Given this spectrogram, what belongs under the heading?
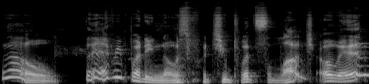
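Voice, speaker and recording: A man's voice: medium pitch, huge pitch swings, moderate pace, slightly rough. A man co-hosting a podcast, riffing comically, laughing often and swearing casually. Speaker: podcast co-host. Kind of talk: casual comedic banter.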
